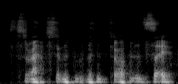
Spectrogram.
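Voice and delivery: ordinary talk, nothing marked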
